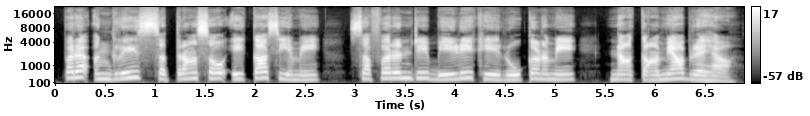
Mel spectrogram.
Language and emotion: Sindhi, neutral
